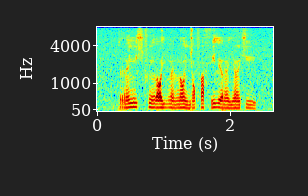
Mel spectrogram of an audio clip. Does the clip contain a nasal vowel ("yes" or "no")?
yes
